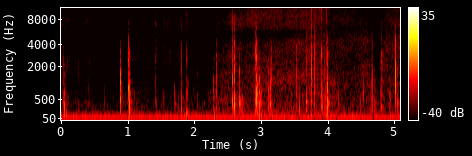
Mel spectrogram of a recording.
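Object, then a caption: Glossy paper catalog pages. Long manicured nails squeeze and press the lower page edges of an open glossy paper clothing catalog, its spread held still by both hands. Short, sharp paper crinkles and clicks pop up irregularly, some bright and crisp, over a low steady hum.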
